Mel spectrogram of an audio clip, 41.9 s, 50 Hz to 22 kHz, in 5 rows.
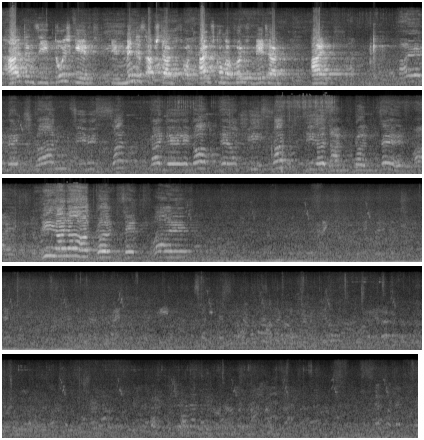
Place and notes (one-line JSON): {"title": "Demosntration, Paulskirche, Frankfurt am Main, Deutschland - First of May Meeting 2020 at Paulskirche", "date": "2020-05-01 11:12:00", "description": "The recording starts with the statement that not the corona virus is the pandemic but capitalism. On the square were something like 200 people. At 1:10 someone with a megaphone is anouncing what the discussion with the police brought. They cannot demonstrate. They are only allowed to go with fifty, she is saying that she will not count the people. After 4 minutes she says that they can just do their speeches and then go, that would be faster. People are chatting. Some crazy old fashioned socialists at 5:40 shout slogans Who saves the world. The worker and socialism. They sound like robots: Revolution, that the world is owned by the workers. At 8:50 the police is making an anouncement that the people should not be closer than one and a half meter. Someone (without mask) is singing an old german folk song (the thoughts are free). At 10:35 he shouts 'freedom for julian assange', someone comments: who is this?", "latitude": "50.11", "longitude": "8.68", "altitude": "103", "timezone": "Europe/Berlin"}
